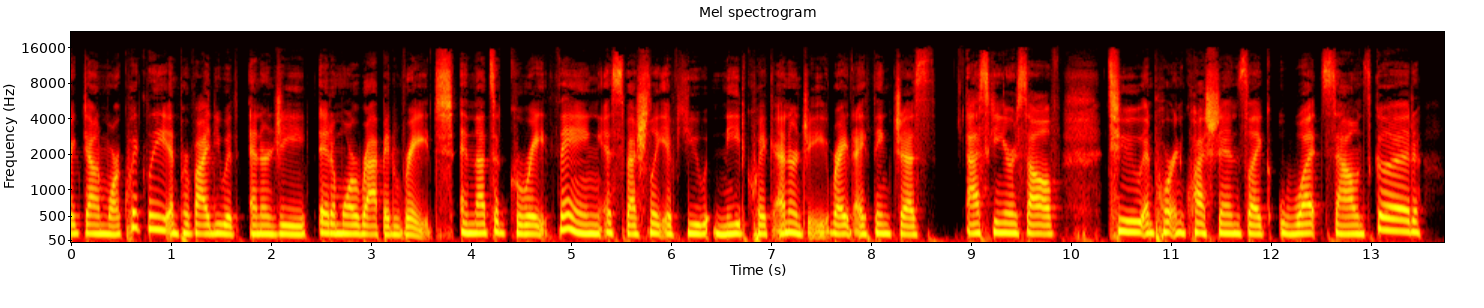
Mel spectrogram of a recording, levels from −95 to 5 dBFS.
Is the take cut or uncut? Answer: cut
